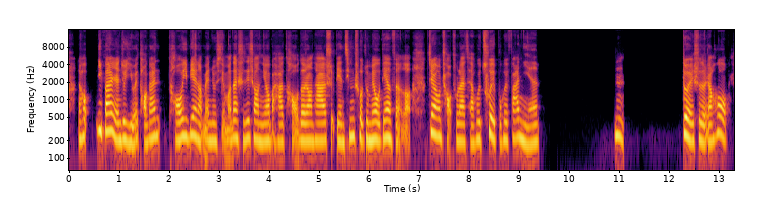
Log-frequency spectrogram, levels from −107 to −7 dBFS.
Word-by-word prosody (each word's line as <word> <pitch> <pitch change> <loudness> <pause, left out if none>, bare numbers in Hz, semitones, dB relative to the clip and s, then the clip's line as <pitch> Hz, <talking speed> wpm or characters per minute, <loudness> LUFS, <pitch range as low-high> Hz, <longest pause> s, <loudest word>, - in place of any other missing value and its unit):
然 210 +2 -2
后 235 - 0
一 295 0 +3
般 290 -1 +6
人 200 -3 +2
就 210 - +2
以 185 -3 0
为 190 +4 -2
淘 - - -1
干 225 +4 0 0.2
淘 200 +1 +1
1 235 - +2
遍、 240 +1 +1
2 190 - -1
遍 195 - -3
就 195 0 -2
行 - - -10
嘛， - - -2
但 225 0 +2
实 200 - -6
际 220 +1 0
上 205 -3 0
你 190 - -2
要 200 0 +2
把 - - -4
它 190 -1 -1
淘 - - -4
得 200 -1 +2
让 195 0 +2
它 200 0 +3
水 - - -7
变 195 -1 -2
清 235 +3 -1
澈， 225 -4 -1
就 205 +1 -2
没 200 +1 +3
有 205 -1 +5
淀 220 +1 +3
粉 195 - -3
了。 - - -3 0.3
这 280 - +2
样 240 -3 +4
炒 - - -3
出 200 - -8
来 190 -1 +2
才 185 -1 -4
会 210 +2 -2
脆， 230 +2 +1
不 190 -2 -10
会 205 0 -2
发 215 +2 -1
粘。 185 -2 -1 1.5
嗯。 240 -3 0 1.2
对， 230 -6 +6
是 200 +2 -3
的。 185 - +1
然 190 0 +1
后， 235 -3 +1
205 Hz, 250 characters per minute, -21 LUFS, 195-225 Hz, 1.5 s, 般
